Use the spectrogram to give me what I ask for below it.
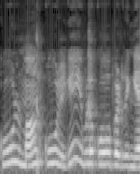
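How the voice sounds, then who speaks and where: Young son, coaxing and playful, lightly raised pitch, Tamil Nadu accent; man voices him. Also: normal speed, dark tone. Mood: pleading. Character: cheerful grown son returning home, young man. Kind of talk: cartoon voice acting.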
